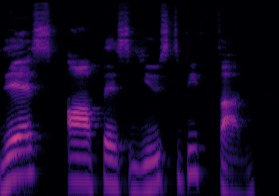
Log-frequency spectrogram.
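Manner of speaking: ordinary delivery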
